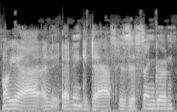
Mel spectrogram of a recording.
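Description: Young guy yelling holy crap at his racing game, headset chat. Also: mid-range voice, fast talker, poor audio. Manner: excitable, exclaiming. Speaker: gamer streaming with friends. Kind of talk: casual gaming chat.

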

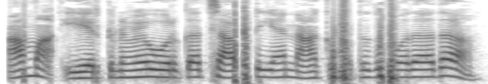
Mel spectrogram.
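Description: A woman's voice: high-pitched, fairly even intonation, quick pace, heavy background noise, lightly acted. A woman playing a nagging old village mother. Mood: suspicious. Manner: nagging and sharp-tongued. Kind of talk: comedy skit acting.

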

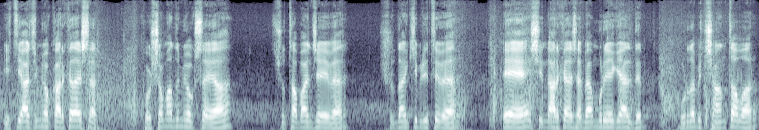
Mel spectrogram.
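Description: A young man doing Let's Play commentary, excitable, cursing and shouting at the game. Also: fairly high pitch, a little fast. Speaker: gaming streamer. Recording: noisy gameplay audio behind voice. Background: game sounds and ambience.

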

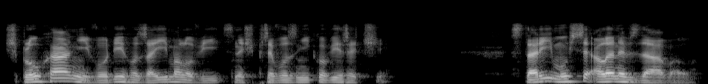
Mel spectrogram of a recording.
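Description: A man reading a short horror story aloud in a steady, measured narration, on a dull lo-fi recording. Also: on the low side. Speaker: audiobook reader.

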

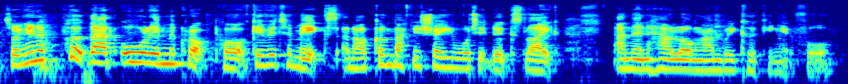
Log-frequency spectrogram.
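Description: A woman talking casually through each step of a home cooking demonstration in a relaxed, chatty way. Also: on the low side, fast talker. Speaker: home cook vlogger. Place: home kitchen.

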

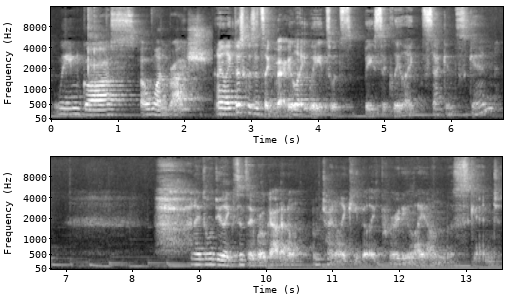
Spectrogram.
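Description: A beauty vlogger in her thirties chats through a casual makeup tutorial, sounding slightly nasal from a cold and saying "like" a lot, with soft asides. Her voice is on the low side, animated, and a little slow. She's seated facing a close-range camera mic in a large tiled indoor bathroom, so the recording is echoey, with faint music.

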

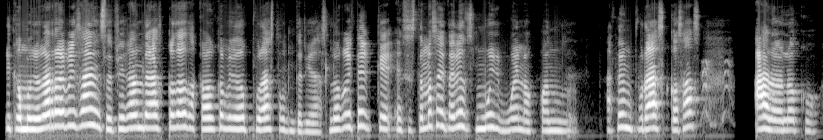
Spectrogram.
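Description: A woman streaming live and talking with a Spanish accent from Spain. Her voice sits extremely high and sounds sharp and bright. She chats casually, reacting to her chat and reading messages aloud. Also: fast.

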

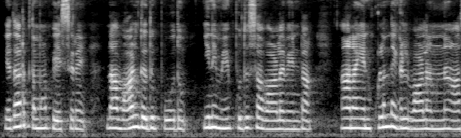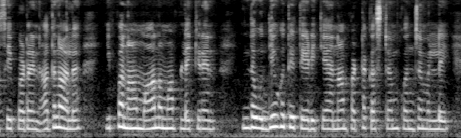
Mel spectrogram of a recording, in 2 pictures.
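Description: A woman's voice: a little high, level tone, normal speed, highs cut off, natural voice. A woman voicing a convict's wife, a guarded, protective mother who speaks firmly and defensively. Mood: weary. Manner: firm, defensive.

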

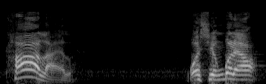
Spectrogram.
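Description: A storyteller voicing an aloof old drunken hermit who talks in a drawling, mock-humble way. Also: male voice, sits high, huge pitch swings, slow, bright, forceful tone, full character voice. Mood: wry, aloof.

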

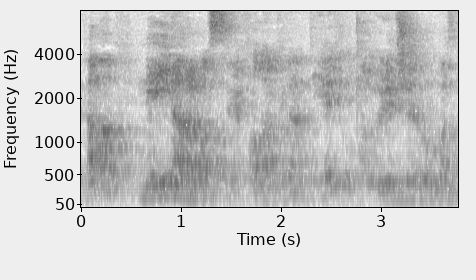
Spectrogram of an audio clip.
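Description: A man's voice: mid-range voice, expressive, fast, fairly bright tone. A man teaching grammar for an exam, stressing warnings and answering his own questions. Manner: emphatic, repeats warnings, asks and answers students' questions himself. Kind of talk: recorded exam-prep lecture. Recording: echoey hall from far off.

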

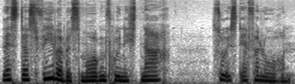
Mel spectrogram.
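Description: A woman reading as a grave, calm doctor. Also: on the low side, normal speed, no echo, clean studio sound, close to an everyday voice. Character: grave, calm older male country doctor.

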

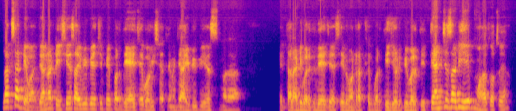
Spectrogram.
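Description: A man giving an online exam-prep lecture, drilling grammar questions with lively, rising emphasis and questions to his students. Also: mid-range voice, racing, lo-fi sound.

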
